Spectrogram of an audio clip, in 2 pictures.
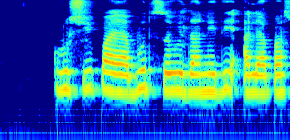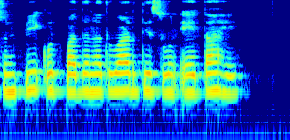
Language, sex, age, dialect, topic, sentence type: Marathi, female, 18-24, Standard Marathi, agriculture, statement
